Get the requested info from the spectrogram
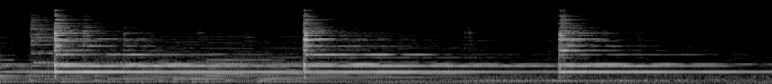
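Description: A metal bell struck three times, about two and a half seconds apart, each strike ringing on and fading slowly, over soft sustained background tones.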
